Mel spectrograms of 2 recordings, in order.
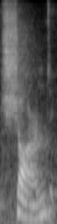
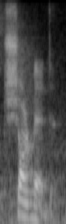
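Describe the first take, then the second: First: The ending is silent, giving one syllable. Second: The ending is voiced, giving two syllables. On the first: The speaker calls it wrong. "you don't say charmed" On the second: The speaker calls it right. "you pronounce it"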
